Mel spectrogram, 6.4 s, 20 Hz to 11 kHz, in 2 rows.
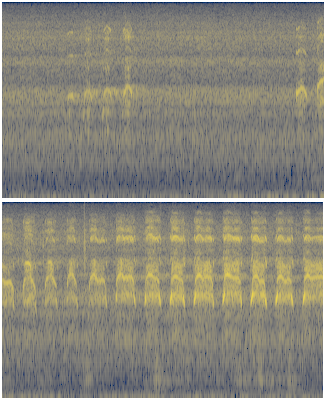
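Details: Osprey at a Captiva nest on February 2nd, caught by a nest camera: faint chirps at first, then from halfway an accelerating, regular series of loud whistled notes, about three to four each second.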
